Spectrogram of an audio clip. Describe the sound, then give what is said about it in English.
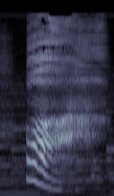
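A voice acts out a frog's long, drawn-out yawn, starting with a sudden open-mouthed rise and sliding downward into a breathy, fading exhale. Fairly loud, with no other sounds. “Yawned the frog.”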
